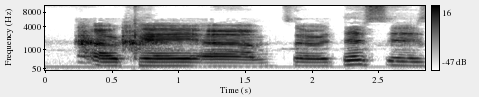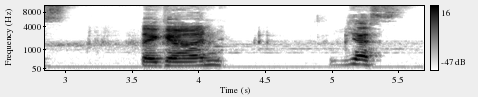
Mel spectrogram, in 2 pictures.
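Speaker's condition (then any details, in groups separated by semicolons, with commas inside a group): No condition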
